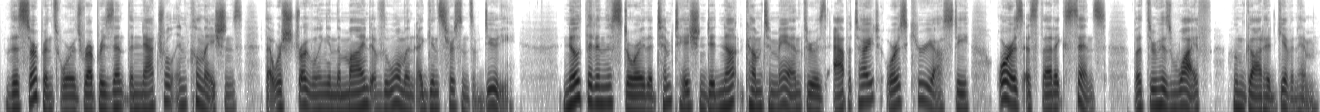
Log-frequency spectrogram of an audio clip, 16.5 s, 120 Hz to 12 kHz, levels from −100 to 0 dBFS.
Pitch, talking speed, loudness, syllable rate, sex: 140 Hz, 190 wpm, -22 LUFS, 5.5 syllables/s, male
